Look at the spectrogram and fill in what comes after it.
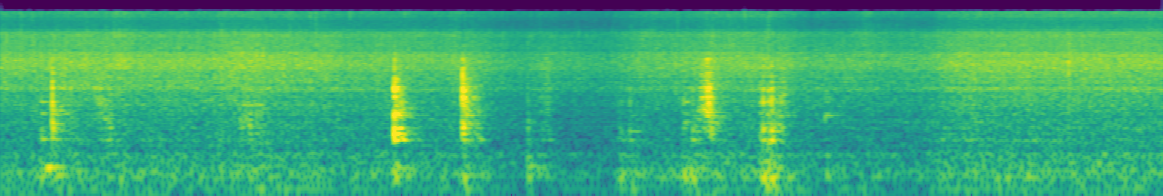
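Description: Parboiled broccoli sizzling in a nonstick frying pan as it is stir-fried: a steady hiss with a few sharp clacks and scrapes of the spatula against the pan, the loudest about three seconds in.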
